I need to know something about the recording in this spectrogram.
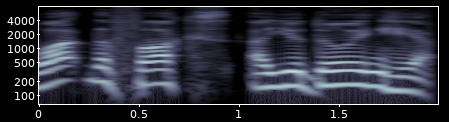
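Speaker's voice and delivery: put-on Dutch accent. Urging Hector to repeat it, speaker says the line himself, Barney impression, Dutch accent. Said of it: "And do it again".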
